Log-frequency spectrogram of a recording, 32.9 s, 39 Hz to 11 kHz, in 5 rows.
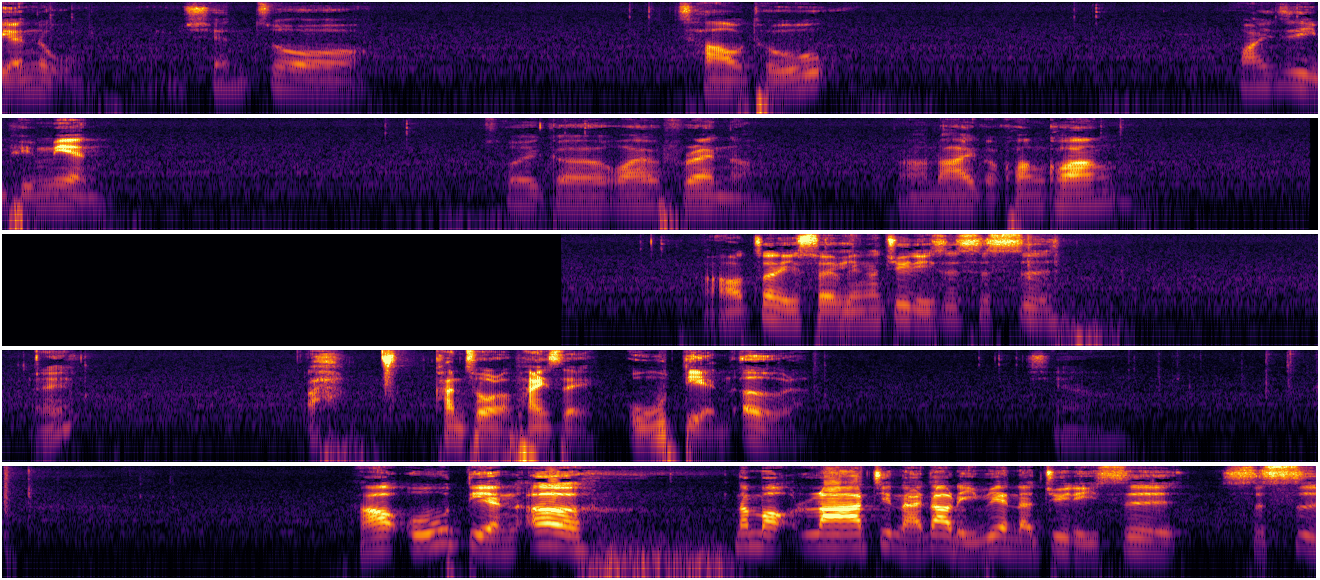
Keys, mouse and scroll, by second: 0.0 super+2, 12.0-13.1 drag, 13.3-15.2 drag, 15.6 Escape, 17.2 h, 17.8 1, 18.0 4, 18.3 Return, 19.9 super+1, 23.6 super+2, 25.4 5, 26.0 ., 26.2 2, 29.0-30.7 drag, 31.7 super+1.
